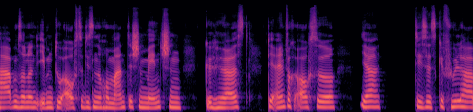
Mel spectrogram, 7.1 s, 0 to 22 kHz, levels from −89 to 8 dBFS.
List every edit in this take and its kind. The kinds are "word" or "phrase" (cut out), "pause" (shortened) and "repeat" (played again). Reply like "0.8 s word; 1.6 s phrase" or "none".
none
